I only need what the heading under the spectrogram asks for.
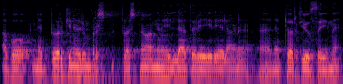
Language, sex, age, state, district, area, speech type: Malayalam, male, 18-30, Kerala, Kasaragod, rural, spontaneous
